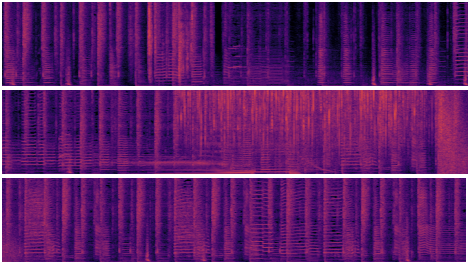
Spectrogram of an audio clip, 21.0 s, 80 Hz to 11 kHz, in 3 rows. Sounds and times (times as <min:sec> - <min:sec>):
Music: 0:00.0 - 0:20.9.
